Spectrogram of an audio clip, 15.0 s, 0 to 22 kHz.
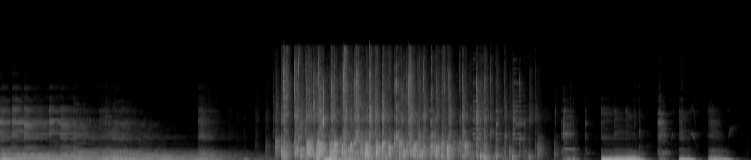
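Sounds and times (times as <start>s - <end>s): plucked guitar notes: 0.0s - 5.3s, 9.6s - 14.9s
acoustic guitar strumming: 0.0s - 5.4s, 9.3s - 14.9s.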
